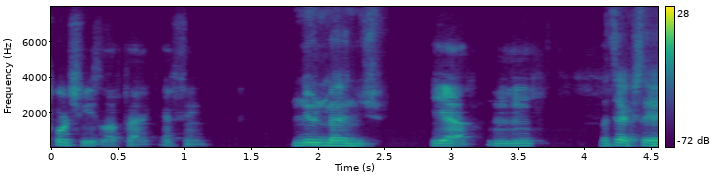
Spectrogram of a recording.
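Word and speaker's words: Nuno Mendes: just send that portuguese left back i think noon menge yeah that's actually how you say it shout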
